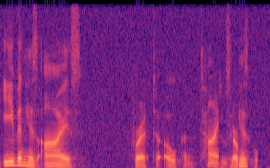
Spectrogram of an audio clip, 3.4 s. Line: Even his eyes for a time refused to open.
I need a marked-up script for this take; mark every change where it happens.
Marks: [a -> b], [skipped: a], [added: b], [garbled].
Even his eyes for a [skipped: time refused] to open. [garbled]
